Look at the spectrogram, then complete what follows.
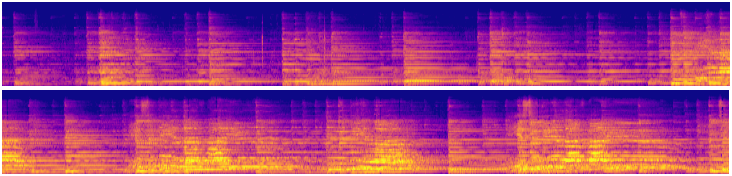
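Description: Worship song accompanied on piano: slow chords played alone at first, then singers come in about halfway through and carry the melody over the piano.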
